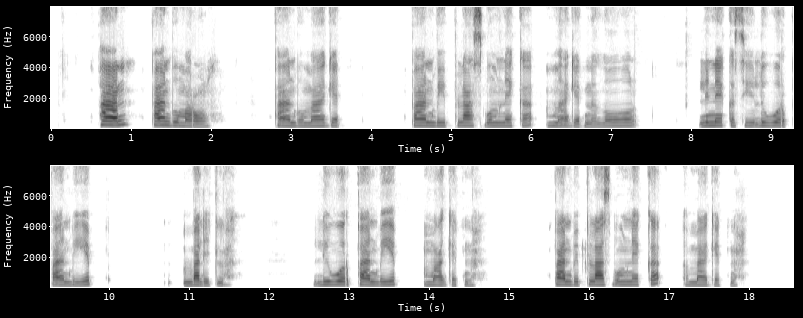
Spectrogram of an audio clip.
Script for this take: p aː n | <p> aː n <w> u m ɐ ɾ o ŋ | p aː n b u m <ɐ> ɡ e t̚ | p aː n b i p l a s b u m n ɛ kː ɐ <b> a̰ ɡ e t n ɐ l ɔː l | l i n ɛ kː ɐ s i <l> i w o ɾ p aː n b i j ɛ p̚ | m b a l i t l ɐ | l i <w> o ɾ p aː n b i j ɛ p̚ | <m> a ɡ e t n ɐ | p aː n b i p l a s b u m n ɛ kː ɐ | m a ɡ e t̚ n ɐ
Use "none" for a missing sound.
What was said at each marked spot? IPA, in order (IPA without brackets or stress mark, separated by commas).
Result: p, b, a, m, l, w, m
